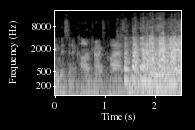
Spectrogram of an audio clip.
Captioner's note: laughter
